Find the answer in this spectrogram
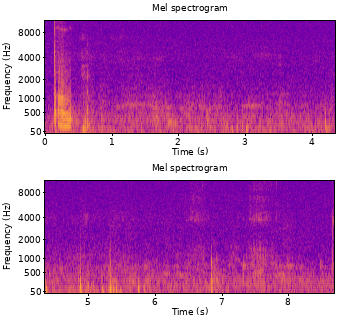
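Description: Low wind rumble and scattered knocks from handling of the camera and fishing rod while a fish is being reeled in, after one short spoken word right at the start.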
